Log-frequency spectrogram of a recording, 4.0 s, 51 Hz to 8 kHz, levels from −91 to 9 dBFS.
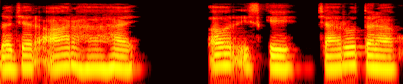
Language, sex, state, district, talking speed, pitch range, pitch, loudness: Hindi, male, Chhattisgarh, Balrampur, 120 wpm, 135-145 Hz, 135 Hz, -19 LUFS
